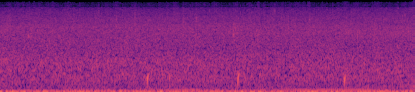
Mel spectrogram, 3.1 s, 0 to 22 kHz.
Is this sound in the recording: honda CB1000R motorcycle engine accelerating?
no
